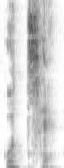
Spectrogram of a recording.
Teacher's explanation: 자, 앞말받침의 자음이 치읓일 때 이렇게 모음으로 시작하는 형식 형태소 에, 이 이런 것들이 오면 꽃에라고 쓰긴 하지만 발음은 치읓을 그대로 올리기만 하면 되죠.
